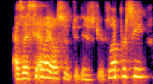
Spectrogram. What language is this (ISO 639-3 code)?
eng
